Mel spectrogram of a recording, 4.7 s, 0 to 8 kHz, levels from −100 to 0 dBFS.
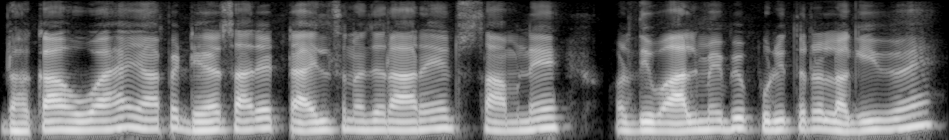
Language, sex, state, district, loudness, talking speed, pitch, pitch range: Hindi, male, Jharkhand, Garhwa, -17 LUFS, 275 wpm, 145 Hz, 140-170 Hz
